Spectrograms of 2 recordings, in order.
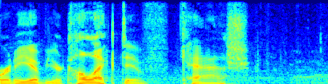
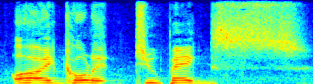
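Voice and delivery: slow price quote; 11 semitones higher, 5 dB louder, much slower than usual. Acted. Vendor names price, slow.

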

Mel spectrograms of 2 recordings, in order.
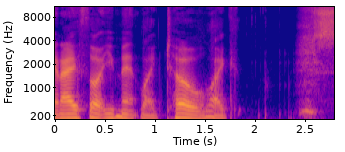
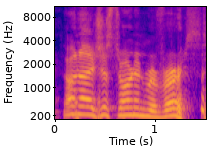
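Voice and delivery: higher, louder quoted answer; imitated offhand reply; 9 semitones higher, 8 dB louder than usual. Answering a worried bystander at the junkyard, offhand. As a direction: brush off the worry, voice raised. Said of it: "somebody being like, "Are you, everything all right?".

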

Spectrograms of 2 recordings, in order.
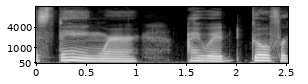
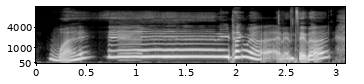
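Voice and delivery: much higher, slow, sing-song playing dumb; mock innocent denial; 3 dB louder than usual. To the boy she kissed, acting innocent in a high, slow mock voice. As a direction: feign total innocence, wide-eyed.

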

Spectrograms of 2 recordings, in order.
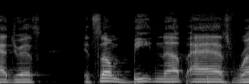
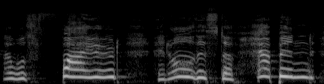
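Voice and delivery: much higher, put-on apologetic woman's voice; mock upset wife. Wife apologizing to her husband after her bad day, high mock voice.

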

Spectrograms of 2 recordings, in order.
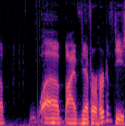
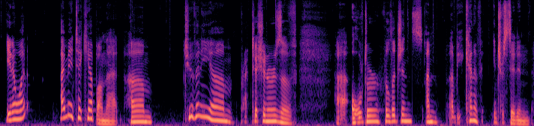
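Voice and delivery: high-pitched character voice; 6 semitones higher than usual. Acted. Tez voiced much higher.

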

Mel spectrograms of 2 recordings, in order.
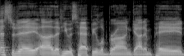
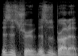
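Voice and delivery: ordinary talk

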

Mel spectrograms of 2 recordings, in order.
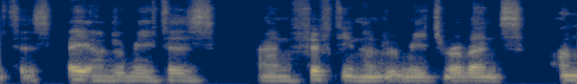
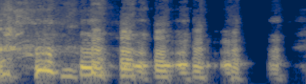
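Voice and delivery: high loud laughter; 10 semitones higher, 10 dB louder than usual. Real, not acted. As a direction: burst out laughing. Declines accent request.

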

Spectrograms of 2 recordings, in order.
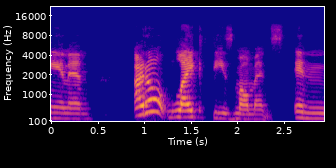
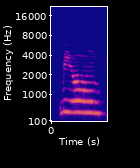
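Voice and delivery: a small high playful meow, softer; mock cat meow; 10 semitones higher, 8 dB quieter than usual. Joking to her co-host after the quote, high soft meow. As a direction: squeak out a silly little cat meow.

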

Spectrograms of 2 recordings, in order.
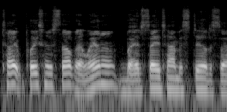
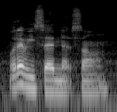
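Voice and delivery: ordinary delivery

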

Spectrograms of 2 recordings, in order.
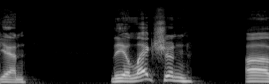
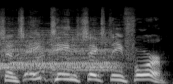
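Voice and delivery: incredulous echo; 7 semitones higher than usual. Retold or imitated. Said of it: "incredulous echo".

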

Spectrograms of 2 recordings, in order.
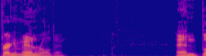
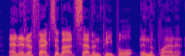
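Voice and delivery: ordinary talk

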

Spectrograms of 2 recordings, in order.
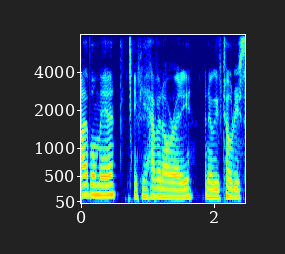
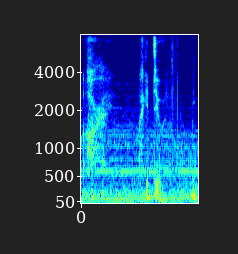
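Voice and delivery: much softer, unvoiced resolve; relieved whisper; 9 dB quieter than usual. Derek's relieved inner whisper.

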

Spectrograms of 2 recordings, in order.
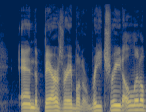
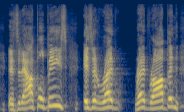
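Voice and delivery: ordinary talk, nothing marked

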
